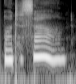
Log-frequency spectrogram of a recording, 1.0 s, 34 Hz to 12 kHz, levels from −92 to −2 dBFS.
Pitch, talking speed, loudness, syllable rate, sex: 205 Hz, 190 wpm, -18 LUFS, 3.6 syllables/s, female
